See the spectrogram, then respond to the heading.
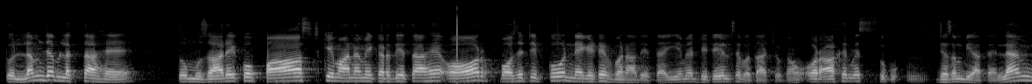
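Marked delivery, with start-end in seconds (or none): none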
